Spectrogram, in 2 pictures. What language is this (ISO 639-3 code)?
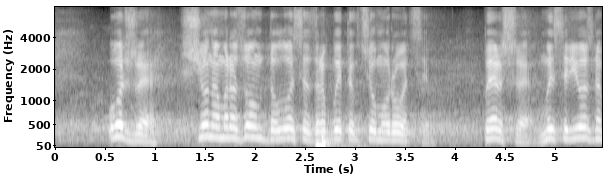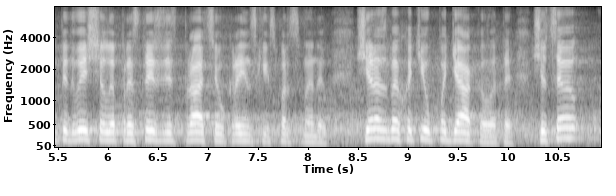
ukr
